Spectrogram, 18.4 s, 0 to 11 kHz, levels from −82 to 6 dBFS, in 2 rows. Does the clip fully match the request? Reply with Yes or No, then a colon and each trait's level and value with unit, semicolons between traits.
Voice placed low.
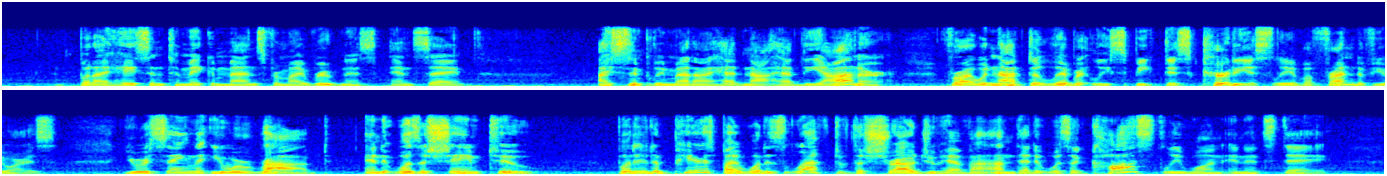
Yes: low, 120 Hz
